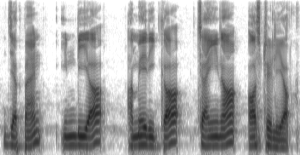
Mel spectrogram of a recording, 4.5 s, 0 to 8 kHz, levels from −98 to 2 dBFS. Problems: none marked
